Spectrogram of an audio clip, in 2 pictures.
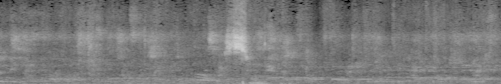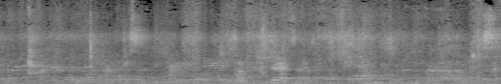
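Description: Music plays through loudspeakers nearby.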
